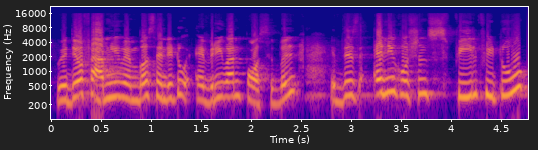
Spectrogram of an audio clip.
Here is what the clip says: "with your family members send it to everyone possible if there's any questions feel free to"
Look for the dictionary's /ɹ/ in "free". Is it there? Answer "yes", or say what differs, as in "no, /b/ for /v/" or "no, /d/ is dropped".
no, /ɹ/ is dropped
